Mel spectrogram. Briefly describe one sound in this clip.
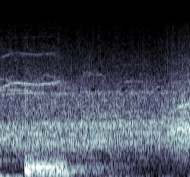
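An electric guitar rings out a short chord.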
